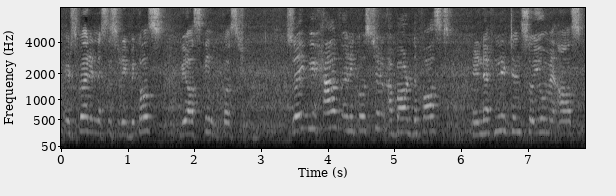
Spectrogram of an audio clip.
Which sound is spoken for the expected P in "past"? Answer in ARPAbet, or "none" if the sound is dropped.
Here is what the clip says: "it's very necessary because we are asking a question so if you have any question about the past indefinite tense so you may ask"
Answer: F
